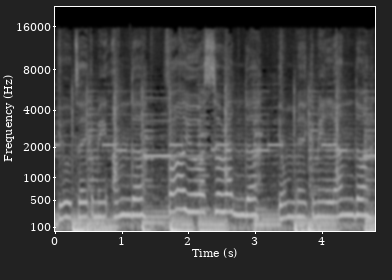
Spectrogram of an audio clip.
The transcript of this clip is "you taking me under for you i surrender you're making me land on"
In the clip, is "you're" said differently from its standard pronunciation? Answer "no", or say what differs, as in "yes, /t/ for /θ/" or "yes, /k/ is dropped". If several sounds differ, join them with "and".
yes, /l/ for /ɹ/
